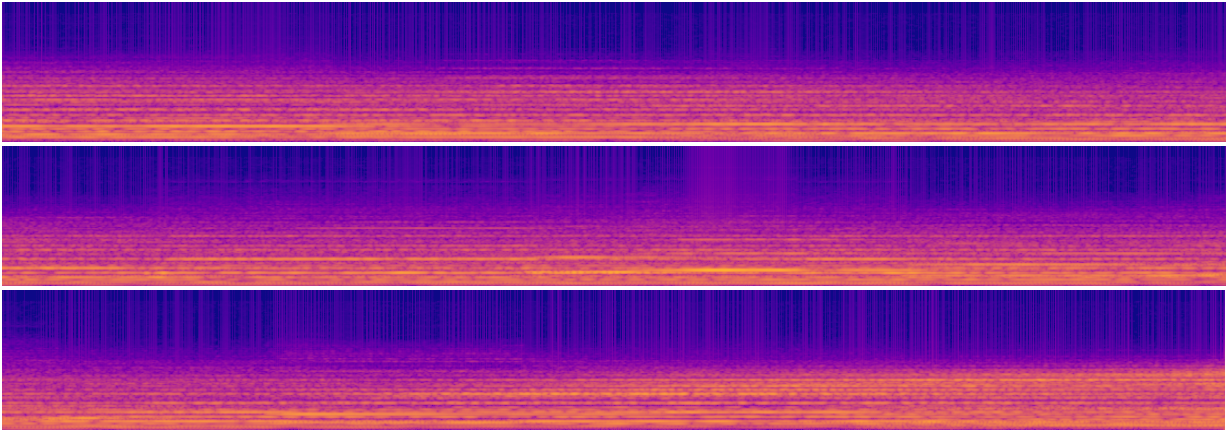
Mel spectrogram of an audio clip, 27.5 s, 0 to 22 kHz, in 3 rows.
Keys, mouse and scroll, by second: 2.3 click, 5.6 shift+middle click, 7.6 click, 10.3 click, 12.8 middle click, 14.3 middle click, 15.8-17.3 scroll down 5, 23.7 scroll down 1, 24.7 click, 24.7-25.9 scroll up 1, 25.9-26.7 scroll down 1, 27.4-27.5 scroll down 2.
